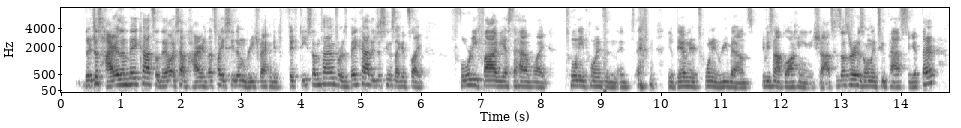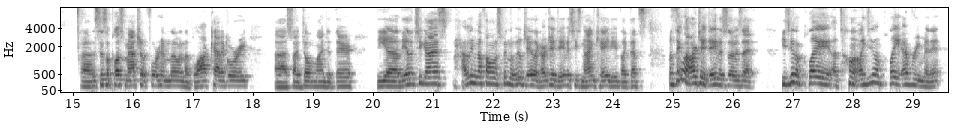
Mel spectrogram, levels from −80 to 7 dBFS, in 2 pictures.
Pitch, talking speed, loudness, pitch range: 145 Hz, 260 wpm, -23 LUFS, 130-165 Hz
